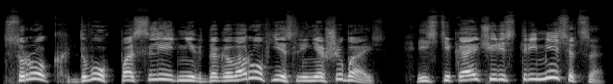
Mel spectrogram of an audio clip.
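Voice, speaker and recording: Brief: man playing a tired male writer, calm and unyielding, fairly high, lively voice, dry close mic. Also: unhurried, dry recording, exaggerated voice. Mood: weary. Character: weary adult male writer, calm and stubborn. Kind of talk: audiobook character reading.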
